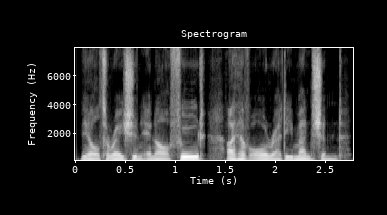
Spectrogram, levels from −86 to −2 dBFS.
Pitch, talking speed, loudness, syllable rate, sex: 120 Hz, 195 wpm, -16 LUFS, 6.8 syllables/s, male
